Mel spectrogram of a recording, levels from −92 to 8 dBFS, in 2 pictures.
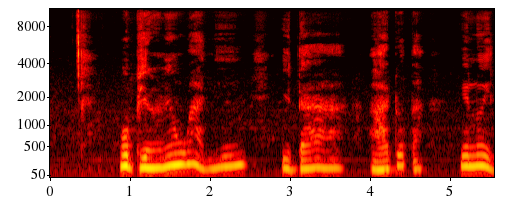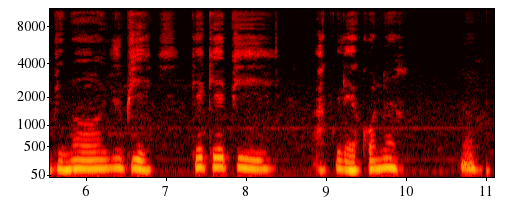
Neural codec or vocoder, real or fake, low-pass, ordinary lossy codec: none; real; none; none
